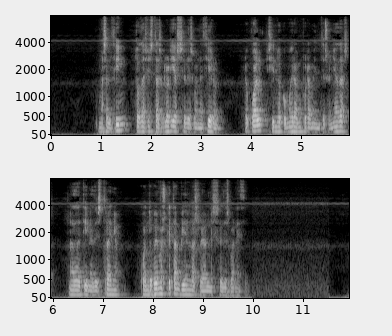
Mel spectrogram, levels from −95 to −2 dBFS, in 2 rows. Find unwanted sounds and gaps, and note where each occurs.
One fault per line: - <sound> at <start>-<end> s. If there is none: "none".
none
